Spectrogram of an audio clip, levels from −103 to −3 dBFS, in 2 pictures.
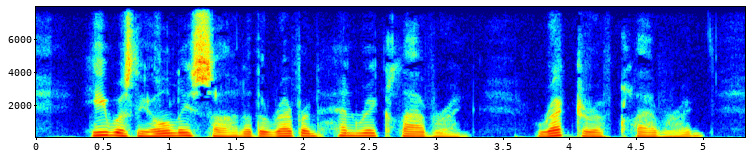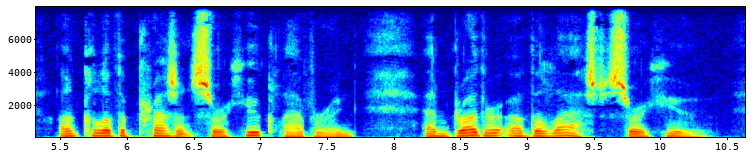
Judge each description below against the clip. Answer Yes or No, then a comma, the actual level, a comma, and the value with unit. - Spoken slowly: No, average, 150 wpm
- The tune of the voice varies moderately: Yes, average, 4.5 semitones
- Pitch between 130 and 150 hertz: Yes, medium, 140 Hz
